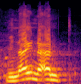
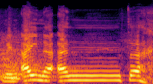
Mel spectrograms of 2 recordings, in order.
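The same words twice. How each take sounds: First: The vowels are said plainly like everyday speech. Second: The vowels are drawn out in recitation style. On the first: The speaker calls it right. "biasa saja" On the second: The speaker calls it wrong.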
